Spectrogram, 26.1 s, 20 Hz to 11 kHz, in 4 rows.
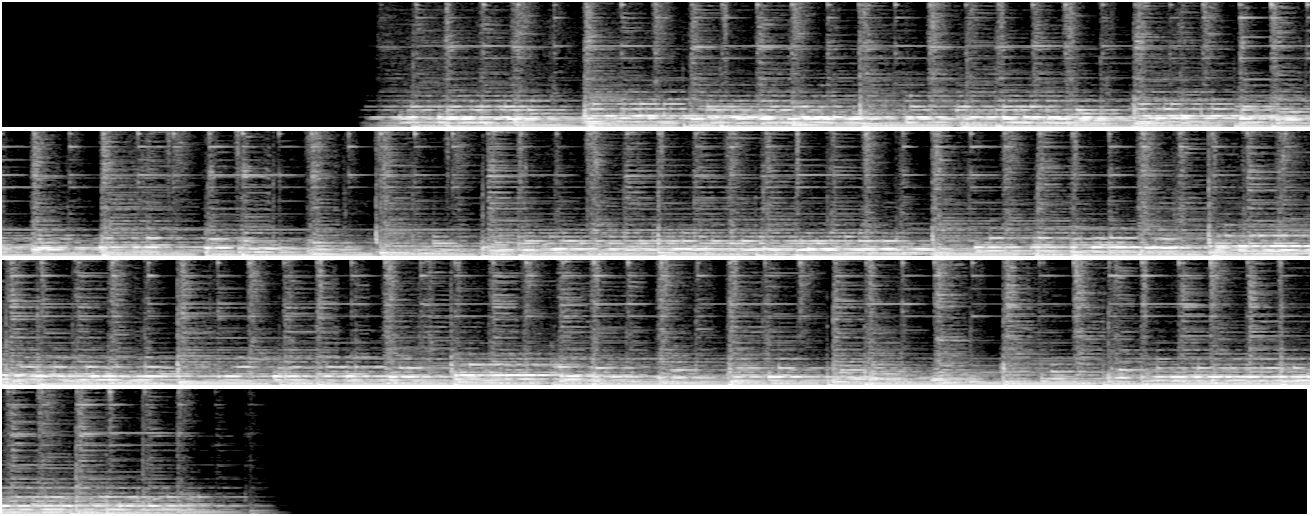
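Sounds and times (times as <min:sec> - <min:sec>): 
steel band playing: 0:01.9 - 0:20.8.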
